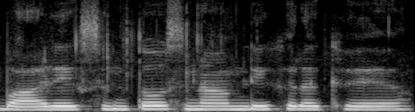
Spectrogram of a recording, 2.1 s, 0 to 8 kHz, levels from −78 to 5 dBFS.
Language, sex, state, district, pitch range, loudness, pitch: Rajasthani, female, Rajasthan, Nagaur, 220-230 Hz, -13 LUFS, 225 Hz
